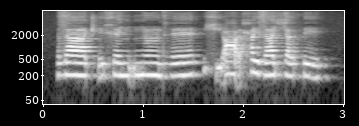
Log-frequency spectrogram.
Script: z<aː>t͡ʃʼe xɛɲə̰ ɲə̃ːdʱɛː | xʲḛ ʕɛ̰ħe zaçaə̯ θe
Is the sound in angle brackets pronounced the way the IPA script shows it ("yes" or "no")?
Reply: yes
